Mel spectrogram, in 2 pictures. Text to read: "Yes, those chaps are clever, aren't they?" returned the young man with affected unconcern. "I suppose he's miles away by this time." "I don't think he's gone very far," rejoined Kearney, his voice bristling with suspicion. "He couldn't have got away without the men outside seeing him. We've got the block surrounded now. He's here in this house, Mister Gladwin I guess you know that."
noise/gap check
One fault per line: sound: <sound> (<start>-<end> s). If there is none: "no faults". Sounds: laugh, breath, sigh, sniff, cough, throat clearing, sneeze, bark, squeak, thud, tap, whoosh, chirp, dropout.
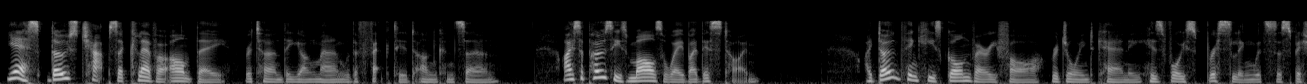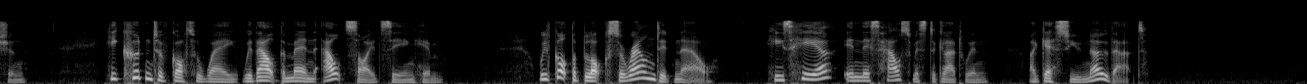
no faults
